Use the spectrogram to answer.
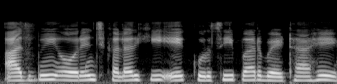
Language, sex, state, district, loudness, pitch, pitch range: Hindi, female, Madhya Pradesh, Bhopal, -12 LUFS, 200 Hz, 190-210 Hz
